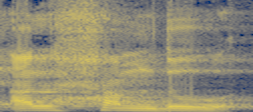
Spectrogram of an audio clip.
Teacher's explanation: sukun lamnya itu jelas dan lam itu bersifat tawasut artinya tidak terlalu ditekan dan tidak terlalu dilepas · mim ini juga adalah izhar syafawi dibaca izhar tidak dengung tapi dia masih punya sifat tawasut itu demikian juga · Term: izhar Qomariyah, tawassut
